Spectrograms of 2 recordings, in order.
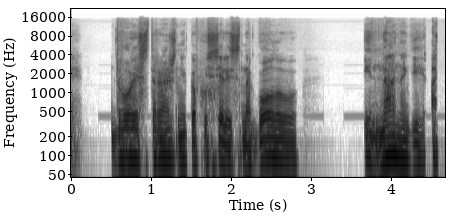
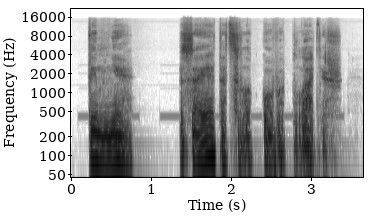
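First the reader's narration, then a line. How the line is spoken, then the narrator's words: Muttered. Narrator (Russian): пробормотал Вавило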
